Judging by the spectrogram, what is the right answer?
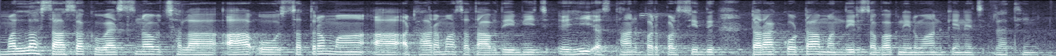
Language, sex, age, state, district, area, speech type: Maithili, male, 18-30, Bihar, Madhubani, rural, read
